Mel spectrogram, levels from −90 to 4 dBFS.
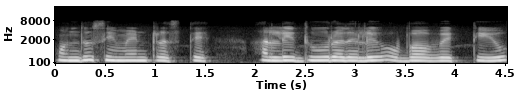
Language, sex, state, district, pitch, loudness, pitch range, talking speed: Kannada, female, Karnataka, Shimoga, 230 Hz, -12 LUFS, 220-235 Hz, 95 wpm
